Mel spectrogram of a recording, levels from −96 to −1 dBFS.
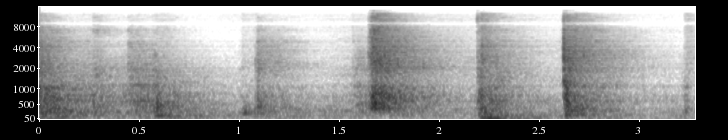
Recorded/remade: remade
